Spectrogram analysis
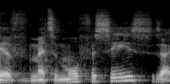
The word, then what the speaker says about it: Metamorphoses: He was in book 3 of Metamorphoses. Is that how you say it? Metamorphoses.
